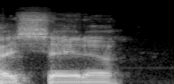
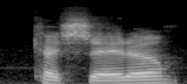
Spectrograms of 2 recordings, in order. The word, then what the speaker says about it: Caicedo: Caicedo. – Caicedo.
